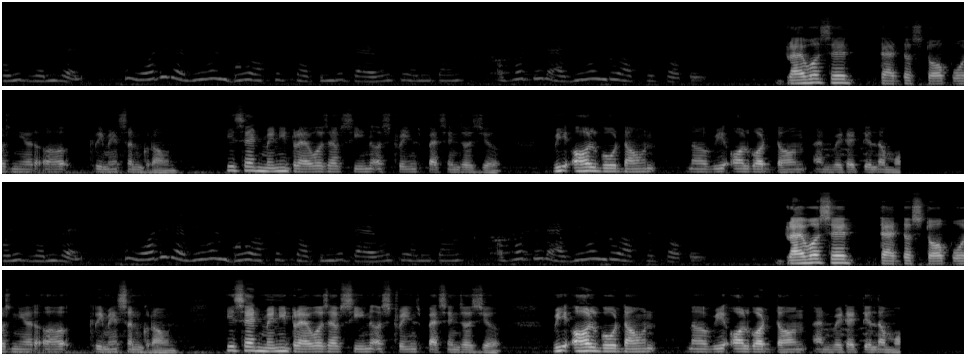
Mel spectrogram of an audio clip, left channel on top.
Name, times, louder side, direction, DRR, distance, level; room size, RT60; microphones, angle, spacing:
voice 1, 0.0-4.6 4.9-7.1, right 1 dB, 35° right, 4.4 m, -51 dB
voice 2, 7.8-8.5 8.8-11.4 11.9-14.6 15.1-16.2 16.5-18.6, right 5 dB, 75° right, 0.7 m, -28 dB
head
